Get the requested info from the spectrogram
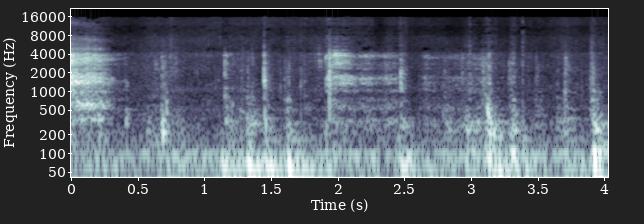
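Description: Handheld phone being moved about: a low rumble on the microphone with scattered small clicks and rustles, and a short hiss about halfway through.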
